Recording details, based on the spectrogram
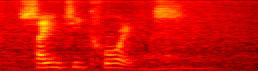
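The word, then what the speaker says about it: Sainte-Croix: It's not called Saint Croix, or however you say it in French, in a French accent. Saint Croix.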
